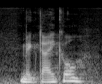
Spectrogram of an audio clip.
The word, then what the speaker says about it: McDichael: It's S-L-E-V-E. – And your last name, Sleeve? – McDichael. – I'm sorry, can you spell that as well? – M-C-D-I-C-H-A-E-L.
